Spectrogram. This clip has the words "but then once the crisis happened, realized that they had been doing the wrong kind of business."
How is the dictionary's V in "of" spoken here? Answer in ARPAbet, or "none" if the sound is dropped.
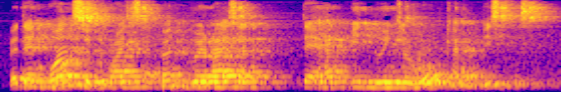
P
